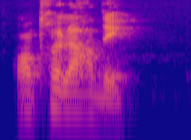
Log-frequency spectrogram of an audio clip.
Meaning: past participle of entrelarder
- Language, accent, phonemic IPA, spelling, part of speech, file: French, France, /ɑ̃.tʁə.laʁ.de/, entrelardé, verb, LL-Q150 (fra)-entrelardé.wav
